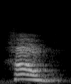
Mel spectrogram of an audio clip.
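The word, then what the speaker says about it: have: তো এটি উচ্চারণ হবে হ্যাভ, কিন্তু ই উচ্চারিত হবে না।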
